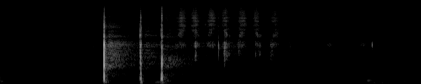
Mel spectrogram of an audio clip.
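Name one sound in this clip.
Soft plastic squeaks and rustles as it is squeezed.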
